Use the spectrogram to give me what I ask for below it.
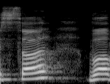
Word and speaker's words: सर्व: सहित समझेंगे पहला चरण स पूरा व के ऊपर आधर स के साथ बोलेंगे सर व में अ मिक्स करेंगे सर्व ध पूरा मा के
